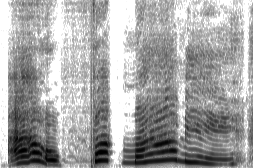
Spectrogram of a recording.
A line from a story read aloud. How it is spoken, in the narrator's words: squealed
